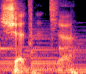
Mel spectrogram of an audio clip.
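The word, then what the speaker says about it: Shedinja: ninja don't tell me shed ninja it's basically shed ninja when you think about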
